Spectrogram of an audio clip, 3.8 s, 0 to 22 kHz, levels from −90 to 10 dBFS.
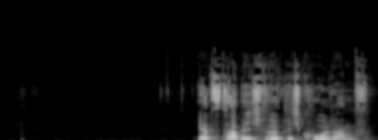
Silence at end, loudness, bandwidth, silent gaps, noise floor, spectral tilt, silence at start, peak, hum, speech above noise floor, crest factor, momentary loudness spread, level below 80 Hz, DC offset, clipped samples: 0.15 s; -22 LUFS; 13.5 kHz; none; -86 dBFS; -4 dB/octave; 2 s; -2 dBFS; none; 64 dB; 24 dB; 8 LU; -62 dBFS; under 0.1%; under 0.1%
